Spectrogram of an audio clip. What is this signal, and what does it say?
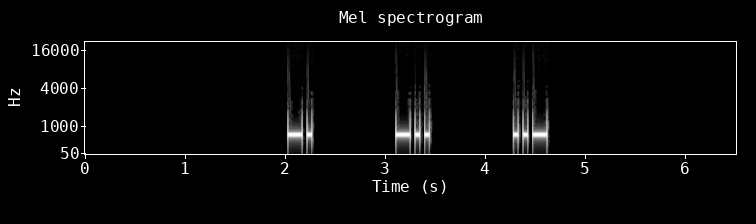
Morse code, heard as a keyed tone, about 25 wpm, 700 Hz. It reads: N D U
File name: Lesson 17e - Letter u - Three Characters 25wpm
